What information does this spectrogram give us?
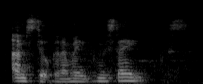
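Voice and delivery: ordinary talk, nothing marked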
